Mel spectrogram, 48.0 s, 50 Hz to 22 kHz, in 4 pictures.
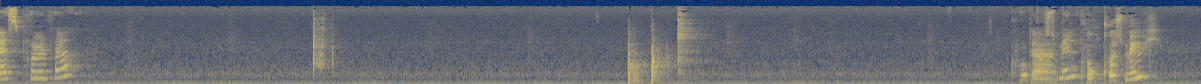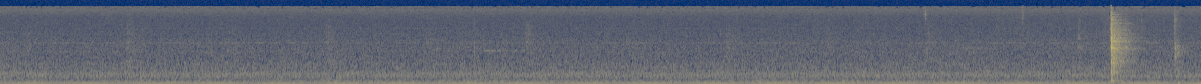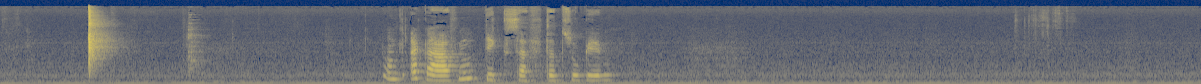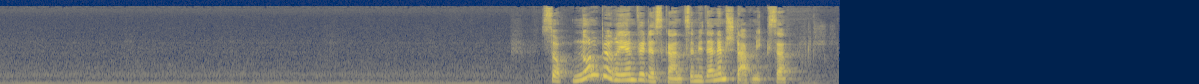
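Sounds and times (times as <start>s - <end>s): sharp plastic snap: 24.9s - 25.3s.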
